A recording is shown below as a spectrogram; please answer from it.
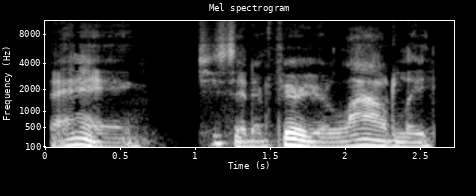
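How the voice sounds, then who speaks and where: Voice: low-pitched, takes it slowly. A reaction show host giving casual, slangy commentary with playful paraphrases.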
